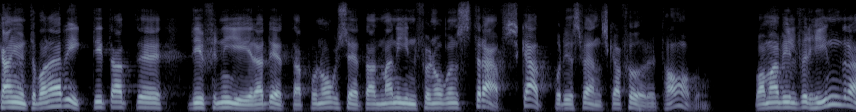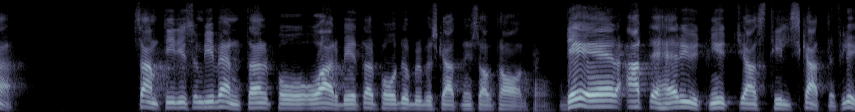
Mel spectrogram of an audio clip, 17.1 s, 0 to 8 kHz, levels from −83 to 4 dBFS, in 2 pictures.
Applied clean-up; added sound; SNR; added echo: neural mask model DeepFilterNet 3.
